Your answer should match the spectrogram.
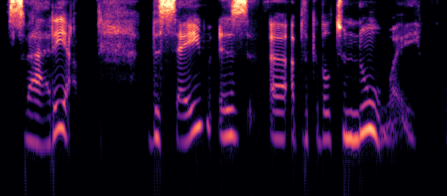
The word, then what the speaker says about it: Sverige: I hope that you remember this, that Sweden is a little bit exceptional because of the pronunciation, right? The G turns into the sound Y. Can you tell me the reason why? That's right, because we have a soft vowel E, right?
